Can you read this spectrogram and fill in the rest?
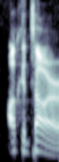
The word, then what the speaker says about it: Alcantara: I always pronounce his name wrong. Alcantara? It's Alcantara. That's right. Alcantara, right? Mm-hmm.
